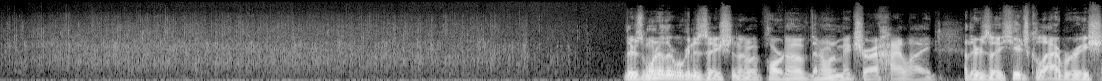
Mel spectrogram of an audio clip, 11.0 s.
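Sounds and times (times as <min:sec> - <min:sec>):
audience applause: 0:00.0 - 0:05.8
speech: 0:06.2 - 0:11.0.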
